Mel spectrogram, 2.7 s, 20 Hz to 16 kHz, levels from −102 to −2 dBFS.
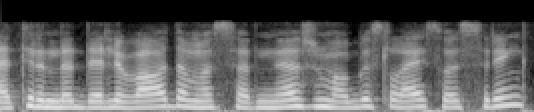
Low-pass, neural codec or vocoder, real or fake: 7.2 kHz; codec, 16 kHz, 4 kbps, FunCodec, trained on LibriTTS, 50 frames a second; fake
